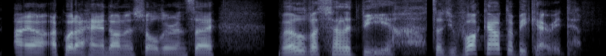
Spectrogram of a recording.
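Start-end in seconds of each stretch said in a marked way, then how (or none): 2.7-5.7 put-on French-accented delivery. Role-playing, the speaker's character puts a hand on a man's shoulder: french accent. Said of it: "I get rid of the French accent".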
